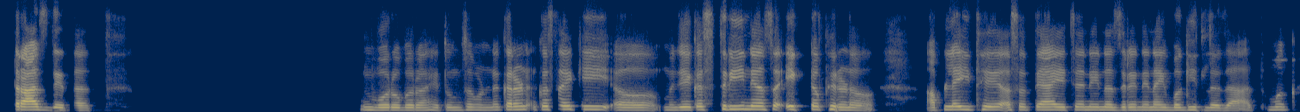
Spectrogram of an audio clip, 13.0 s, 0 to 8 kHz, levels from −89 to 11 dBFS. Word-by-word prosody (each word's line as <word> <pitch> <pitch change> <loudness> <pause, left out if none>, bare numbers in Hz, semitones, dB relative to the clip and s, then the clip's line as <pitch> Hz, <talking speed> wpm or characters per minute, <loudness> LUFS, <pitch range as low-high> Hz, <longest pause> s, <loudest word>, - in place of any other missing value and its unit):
त्रास 200 -3 +8
देतात. 165 -2 -2 2.7
बरोबर 180 -2 0
आहे 175 +1 -5
तुमचं 180 +2 -6
म्हणणं, 185 +1 -7
कारण 215 +1 +3
कसं 220 +2 -1
आहे 230 - +4
की 220 -1 -1
अ, 185 - -5 0.5
म्हणजे 185 +1 0
एका 205 +2 +2
स्त्रीने 230 +1 +2
असं 220 -1 +3
एकटं 225 0 +2
फिरणं, 180 -7 0 0.6
आपल्या 210 +5 +1
इथे 210 -1 +1
असं 190 +2 -1
त्या 195 0 +3
याच्याने 190 0 -1
नजरेने 185 0 -2
नाही 185 0 0
बघितलं 180 -1 -2
जात. 160 -1 -3 0.2
मग 195 0 -6
190 Hz, 125 wpm, -24 LUFS, 180-210 Hz, 2.7 s, त्रास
